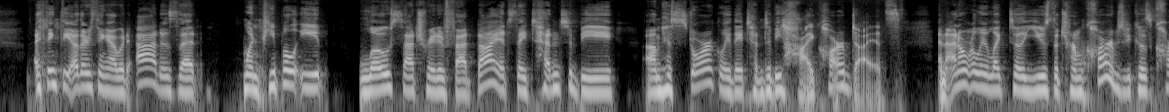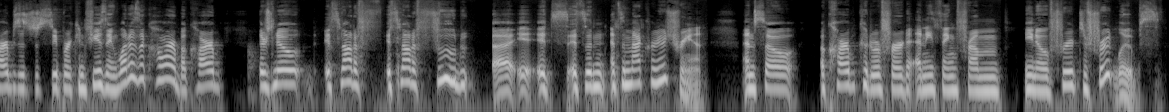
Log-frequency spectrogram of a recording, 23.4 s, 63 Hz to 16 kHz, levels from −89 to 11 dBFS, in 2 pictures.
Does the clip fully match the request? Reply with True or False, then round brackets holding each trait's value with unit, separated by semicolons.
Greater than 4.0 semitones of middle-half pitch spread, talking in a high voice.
True (4.6 semitones; 200 Hz)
